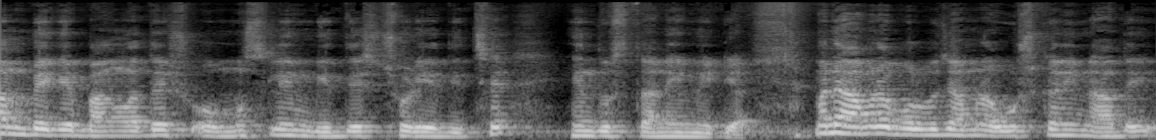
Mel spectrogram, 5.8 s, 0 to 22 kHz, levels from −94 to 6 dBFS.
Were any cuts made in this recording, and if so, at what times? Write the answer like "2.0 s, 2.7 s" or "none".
none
